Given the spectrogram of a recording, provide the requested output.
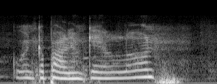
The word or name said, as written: kello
